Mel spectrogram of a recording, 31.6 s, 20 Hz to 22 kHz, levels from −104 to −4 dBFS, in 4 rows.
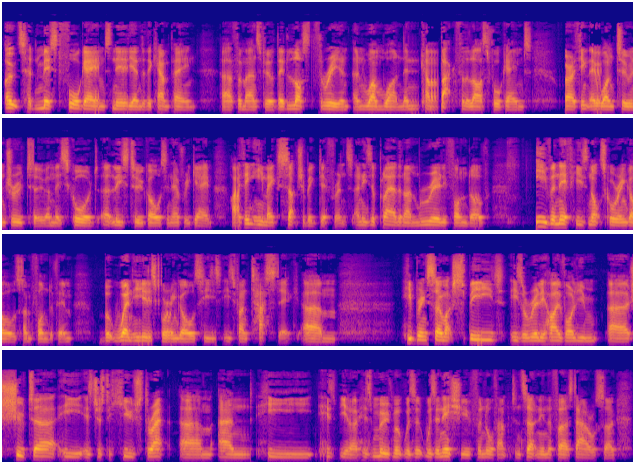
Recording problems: thin; somewhat; fading below 300 Hz
garbled, watery; slightly; nothing above 10.5 kHz
choppy; occasionally; 3% of the speech affected

